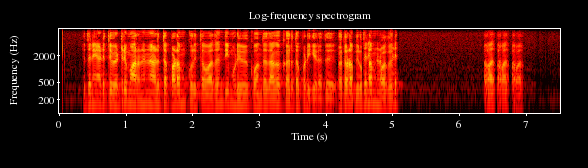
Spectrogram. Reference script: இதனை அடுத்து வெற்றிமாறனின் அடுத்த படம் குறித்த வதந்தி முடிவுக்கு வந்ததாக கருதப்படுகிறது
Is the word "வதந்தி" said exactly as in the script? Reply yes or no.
yes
